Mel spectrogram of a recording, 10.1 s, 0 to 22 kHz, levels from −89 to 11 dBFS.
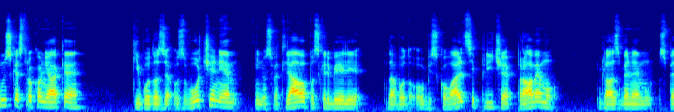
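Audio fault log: No faults heard anywhere in the speech.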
